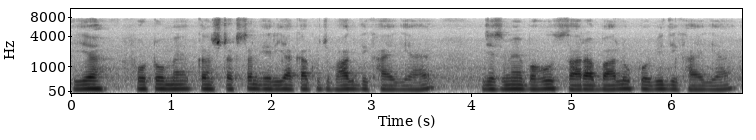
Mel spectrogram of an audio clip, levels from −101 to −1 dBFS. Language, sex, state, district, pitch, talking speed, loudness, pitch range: Hindi, male, Jharkhand, Deoghar, 115 Hz, 170 wpm, -19 LUFS, 110-120 Hz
